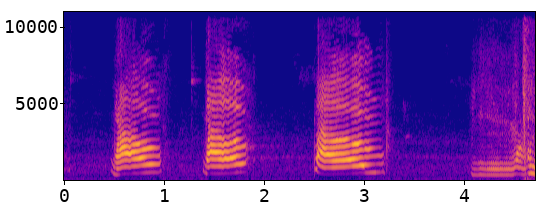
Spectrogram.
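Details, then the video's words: Domestic cat meowing: three drawn-out, nasal meows of about a second each, steady in pitch with a slight downward bend, spaced roughly a second apart, then a fourth louder, wavering meow that cuts off abruptly. "Cat's funny sound"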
